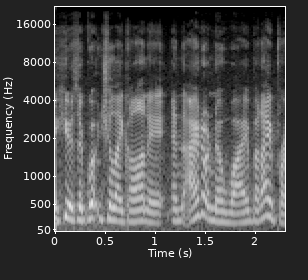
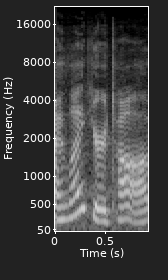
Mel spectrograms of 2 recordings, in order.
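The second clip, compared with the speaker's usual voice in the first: put-on, very drunken woman's voice; 3 semitones higher than usual. Retelling a woman who stopped her while she walked past, imitating a drunk woman. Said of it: "very drunkenly, she's like".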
